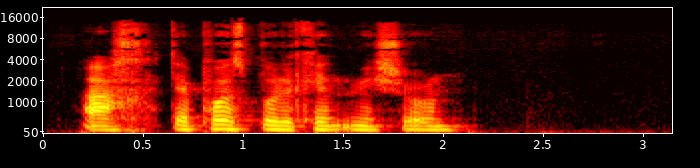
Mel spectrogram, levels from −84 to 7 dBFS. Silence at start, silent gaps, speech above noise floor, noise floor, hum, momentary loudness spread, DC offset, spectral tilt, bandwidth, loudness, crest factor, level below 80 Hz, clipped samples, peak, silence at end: 0.2 s; none; 43 dB; -62 dBFS; none; 6 LU; under 0.1%; -5 dB/octave; 15 kHz; -19 LUFS; 18 dB; -50 dBFS; under 0.1%; -4 dBFS; 1.05 s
